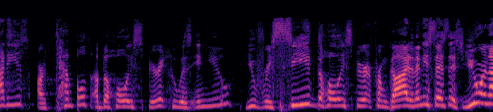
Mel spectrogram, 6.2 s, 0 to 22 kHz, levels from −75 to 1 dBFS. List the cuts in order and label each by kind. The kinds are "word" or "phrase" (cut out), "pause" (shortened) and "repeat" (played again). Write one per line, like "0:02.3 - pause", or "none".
0:03.0 - pause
